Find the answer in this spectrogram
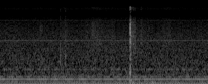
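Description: A single sharp snip of diagonal cutters (dikes) cutting thin coax cable wire, about a second in, over a steady low background hum.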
